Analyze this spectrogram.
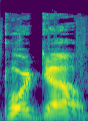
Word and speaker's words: Bordeaux: Like Bordeaux. Bordeaux is French, right? Because the X is silent. That's a French thing, right?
